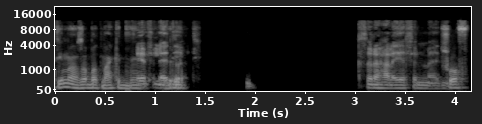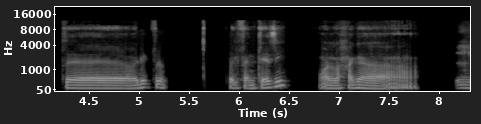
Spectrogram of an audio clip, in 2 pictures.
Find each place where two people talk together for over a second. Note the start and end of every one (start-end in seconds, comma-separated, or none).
none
